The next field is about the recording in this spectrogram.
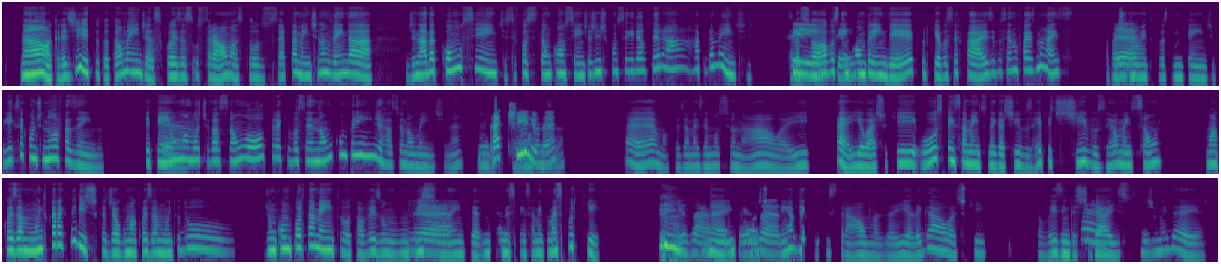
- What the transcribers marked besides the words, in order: other background noise; tapping; throat clearing
- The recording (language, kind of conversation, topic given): Portuguese, advice, Como posso me desapegar de pensamentos negativos de forma saudável sem ignorar o que sinto?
